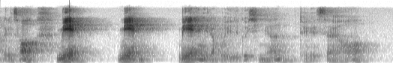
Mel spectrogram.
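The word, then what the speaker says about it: 面: 그래서 미엔이라고 읽으시면 되겠어요.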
